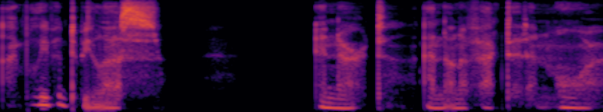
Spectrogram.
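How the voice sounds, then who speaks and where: Casting: mysterious vampire merchant played by an ASMR performer, suave and unhurried, hushed dark whisper with gravelly creak. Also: mid-range voice, lively intonation, no echo, clean studio sound, exaggerated voice. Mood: hushed, intrigued. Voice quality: breathy, whispery. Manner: measured, formal, coy rhetorical questions. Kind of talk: ASMR roleplay, soft whispering.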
